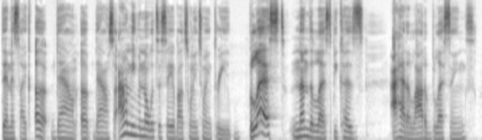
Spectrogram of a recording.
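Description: A woman chats loosely on a podcast, candid and quick to laugh. Her voice is very low for a woman. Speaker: guest. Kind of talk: casual chat.

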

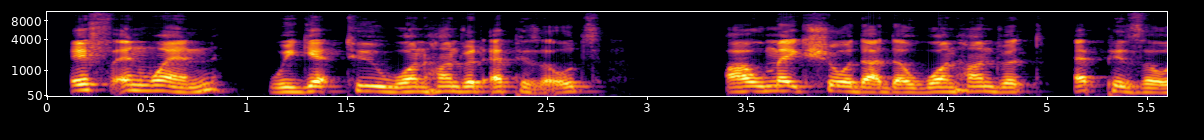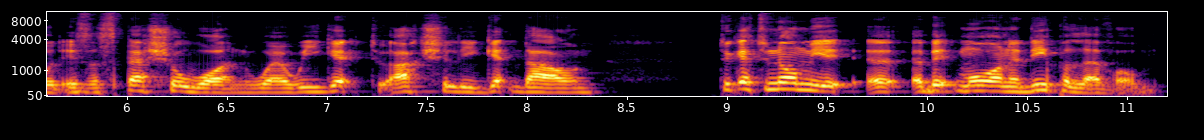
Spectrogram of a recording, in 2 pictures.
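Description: A man's voice: on the high side, darkish tone. Upbeat young man hosting a podcast. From Portugal. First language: Portuguese. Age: 20s. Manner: upbeat, chatty, self-deprecating with laughs. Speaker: podcast host. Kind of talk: casual solo podcast introduction.

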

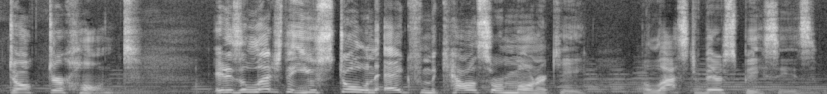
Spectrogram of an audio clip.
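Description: A woman's voice: on the high side, very animated, normal speed, soft background music. A woman playing a tough, sardonic private investigator in a sci-fi audio drama, curt, dry and bossy. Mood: stern.

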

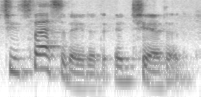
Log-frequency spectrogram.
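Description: A man's voice: a little high, wildly swooping pitch, takes it slowly, dark tone. A man narrating screen directions at an informal table read over an internet call, slightly stumbling through a dramatic reading. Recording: dull, noisy internet call.

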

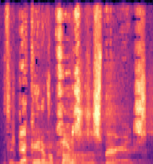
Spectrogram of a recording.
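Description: A man's voice: fairly low pitch, expressive, fast, a little hiss or hum, lightly acted. A man playing a smug shapeshifting spy in a theatrical radio drama. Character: smug shapeshifting male spy, master of disguise.

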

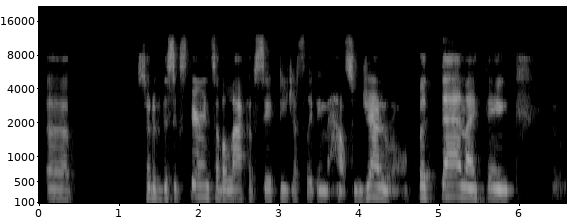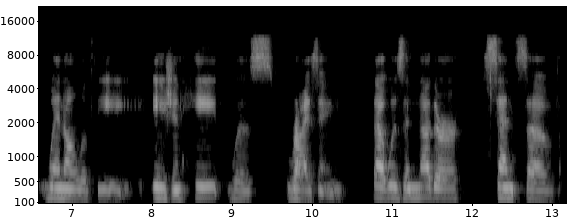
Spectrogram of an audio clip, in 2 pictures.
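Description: A woman talking thoughtfully in an interview, explaining and rephrasing in a conversational way. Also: lowish voice. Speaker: interviewee, psychiatrist.

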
